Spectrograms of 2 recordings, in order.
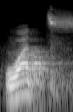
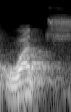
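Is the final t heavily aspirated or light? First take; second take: aspirated; aspirated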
